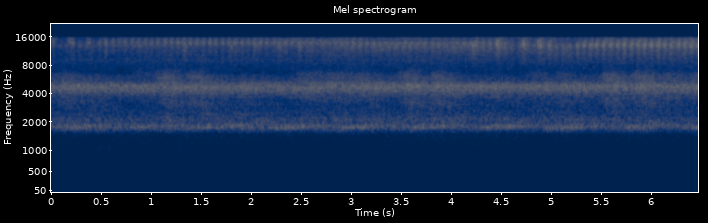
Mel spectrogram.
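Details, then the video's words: Crickets fill the calm forest with an even, ringing trill chorus across several high pitch layers, slightly swelling and fading in the topmost band, otherwise uniform throughout. "Forest Sounds and Crickets"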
